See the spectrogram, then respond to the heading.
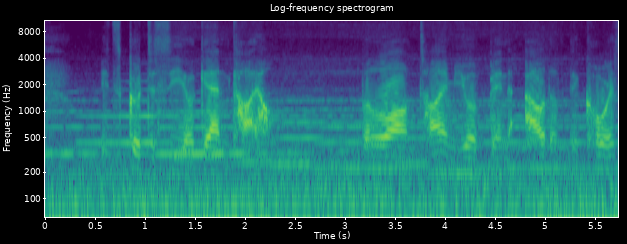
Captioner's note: laughs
